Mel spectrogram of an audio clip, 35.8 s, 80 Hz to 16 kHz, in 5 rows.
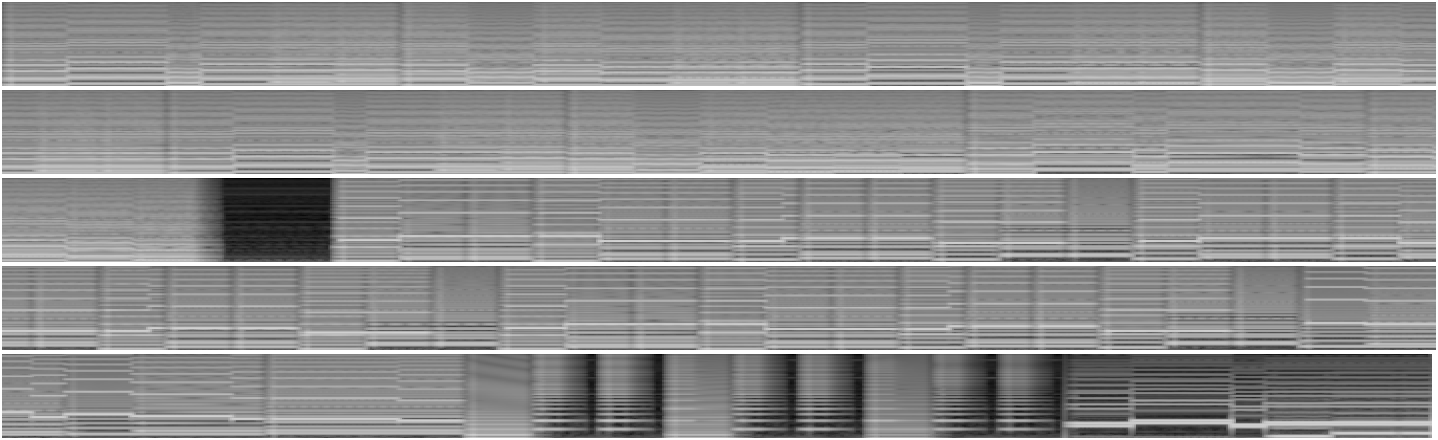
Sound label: Emperor Waltz, CSG8580R5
